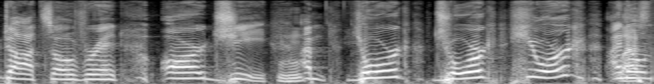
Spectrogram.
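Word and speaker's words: Jörg: Jorg. I Last don't name? I'm not even going to try and say that, but I'm pretty sure it's Butt Garrett. Like Buck Garrett. Jorg Buck Garrett.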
